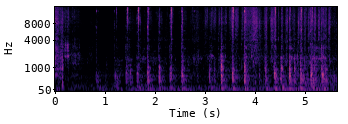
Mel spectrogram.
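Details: Hard clunks, two or three a second, as the jacked-up wheel is rocked by hand: play in the hub from a worn wheel bearing.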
